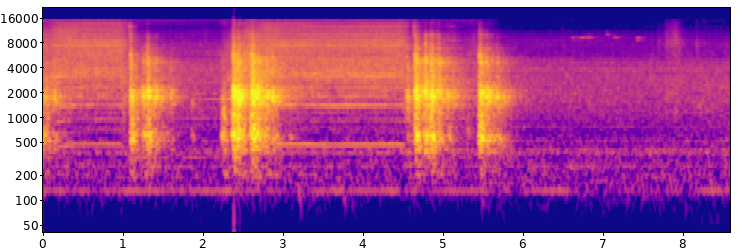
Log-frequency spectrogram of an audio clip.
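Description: Hydraulics of an electric Caterpillar EP25KPAC forklift being worked from the seat: the pump motor runs in short spells with a steady whine, broken by about five loud, noisy surges.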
